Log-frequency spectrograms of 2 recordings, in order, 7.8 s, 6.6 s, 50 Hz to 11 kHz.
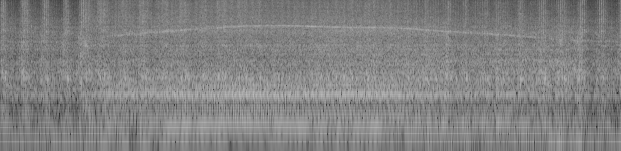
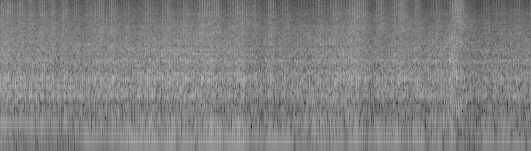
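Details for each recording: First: High-mileage (about a million km) 5.9 Cummins 12v diesel with P7100 P-pump, started after bleeding injector lines: steady idle with even clatter about four beats a second and light whine on top; normal diesel idle. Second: 1997 Cummins 5.9 12-valve, 960,000 km, idling with oil filler cap loose: constant rushing hiss and fast chuffing puffs from the filler; failed blow-by test, excessive crankcase blow-by.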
